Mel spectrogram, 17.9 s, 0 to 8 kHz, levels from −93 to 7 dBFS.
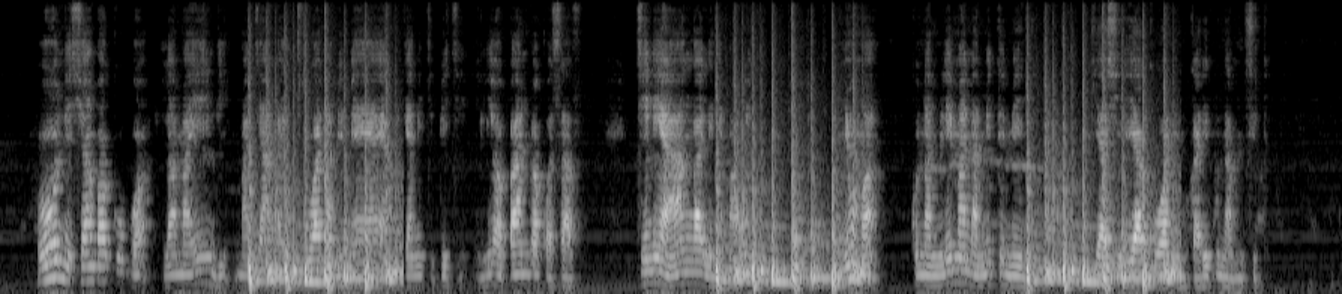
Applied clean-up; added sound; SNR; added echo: none; Drum; -4 dB; reverberation time 0.2 s.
